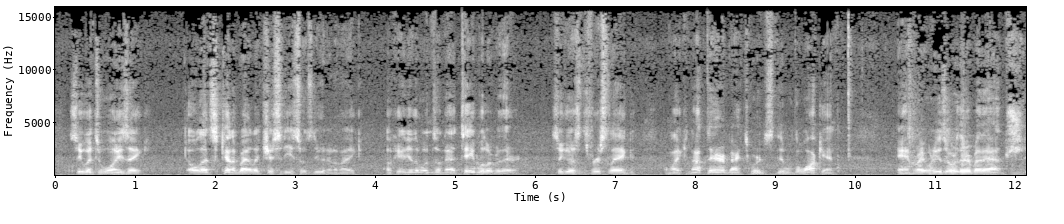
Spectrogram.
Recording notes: I did his interview while the bar was just opening, and there is quite abit of background noise. Personally, i feel that the bartender knew we were talking about the hauntings at the bar, and she didnt want us talking about it, so she made extra noise to disrupt the recording.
